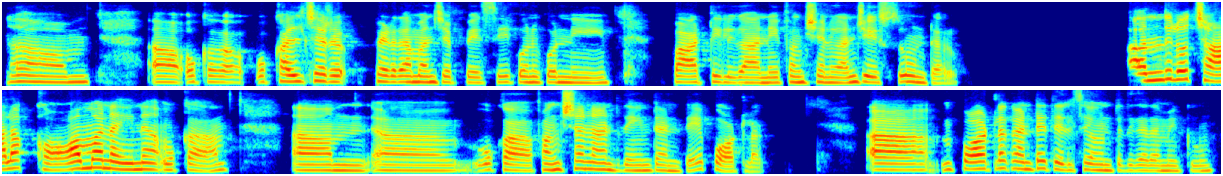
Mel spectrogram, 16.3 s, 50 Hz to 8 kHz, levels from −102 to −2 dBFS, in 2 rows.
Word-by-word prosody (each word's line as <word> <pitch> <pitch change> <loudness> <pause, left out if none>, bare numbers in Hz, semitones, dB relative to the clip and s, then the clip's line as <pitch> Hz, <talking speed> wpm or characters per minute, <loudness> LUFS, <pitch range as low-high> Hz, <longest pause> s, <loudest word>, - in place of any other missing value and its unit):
ఆహ్, 215 - +1 0.2
హ్మ్, 195 +1 -2 0.6
ఆహ్, 195 -1 +1
ఒక 210 - -10 0.4
ఓ - - -2
కల్చరు 225 0 +3 0.3
పెడదాం 205 -1 +2
అని 200 0 0
చెప్పేసి 185 0 -4
కొన్ని, 195 -1 -2
కొన్ని 185 -2 -2 0.6
పార్టీలు 195 -1 0
గాని, 180 0 0
ఫంక్షన్‌లు 195 -1 0
గాని 205 +4 0
చేస్తూ 195 +2 -2
ఉంటారు. 160 -3 -6 1.3
అందులో 285 +4 +5
చాలా 235 +3 +6 0.2
కామనయిన 230 +1 +5 0.2
ఒక 205 - -10 0.7
ఆహ్, 195 0 +3
హ్మ్, 190 - -2 0.3
ఆహ్, 185 -1 -3 0.3
ఒక 210 +1 -11 0.2
ఫంక్షన్ 220 +4 +1
లాంటిది 205 -4 -1
ఏంటంటే, 185 -3 -5
పాట్‌లక్. 165 -2 -4 0.7
ఆహ్, 210 -1 +4 0.3
పాట్‌లక్ 250 +2 +4
అంటే, 240 +2 0
తెలిసే 205 +1 -5
ఉంటది 185 -1 -7
కదా! 180 -1 -5
మీకు. 175 0 -12
200 Hz, 135 wpm, -22 LUFS, 185-220 Hz, 1.3 s, చాలా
